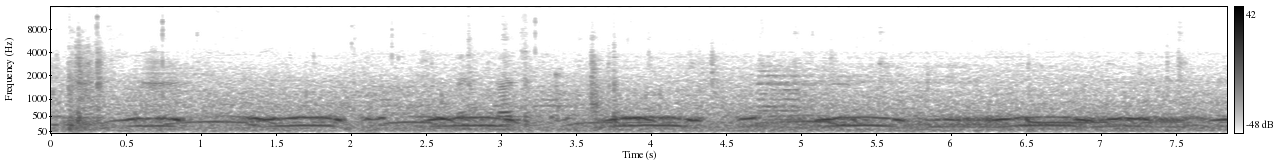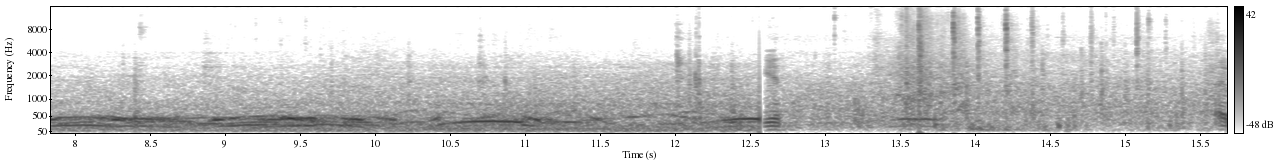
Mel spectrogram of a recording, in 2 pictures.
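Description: Pigeons coo steadily and rhythmically near a released hen dove, a close, repeated throaty warble that continues for many seconds before ending abruptly with a few rustles.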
